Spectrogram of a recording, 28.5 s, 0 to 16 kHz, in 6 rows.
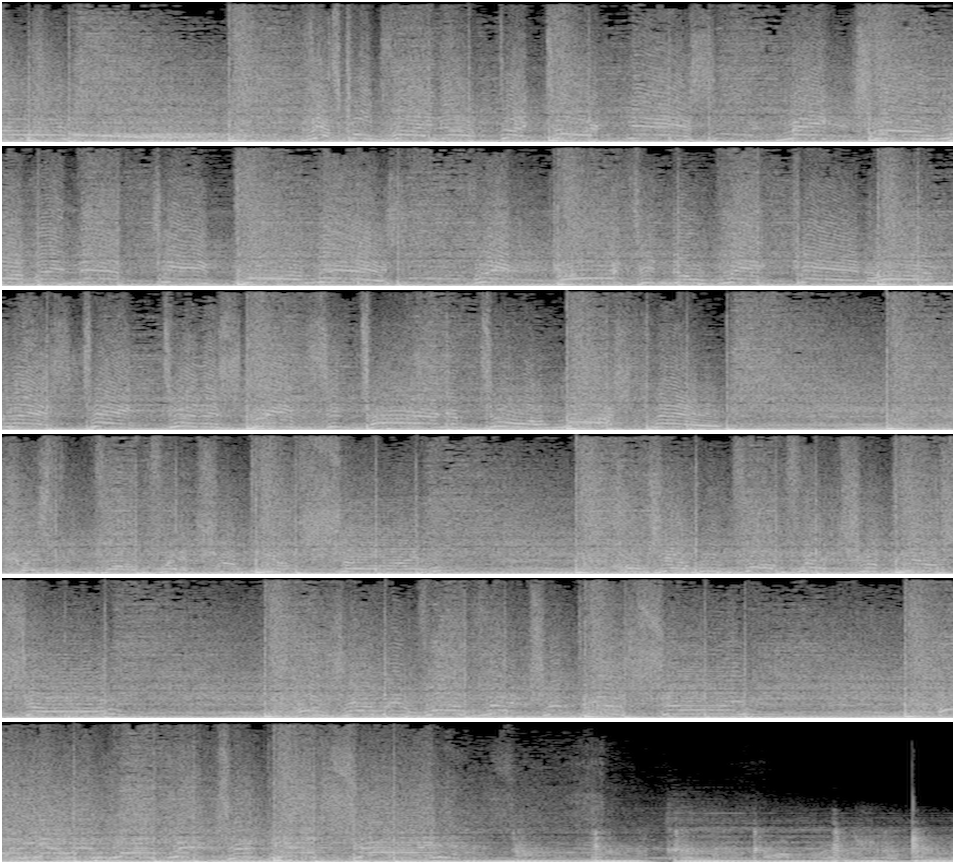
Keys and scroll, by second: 0.4 ctrl+alt+z, 1.0 space, 3.6 space, 10.1 ctrl+=, 10.4 ctrl+=, 10.7 ctrl+=, 11.4 space, 12.5 ctrl+=, 16.0 ctrl+alt+z, 16.9 space, 17.9 ctrl+alt+z, 19.6 space, 21.8 ctrl+alt+z, 25.9 ctrl+alt+z, 26.4 ctrl+alt+z, 26.6 ctrl+alt+z, 27.5 ctrl+alt+z.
